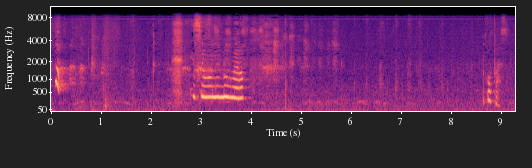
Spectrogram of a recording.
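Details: Banksy, a two-month-old Pug puppy, yawns indoors: a squeaky, whining tone of about one second slides downward in pitch with layered overtones, framed by quiet human speech before and after.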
